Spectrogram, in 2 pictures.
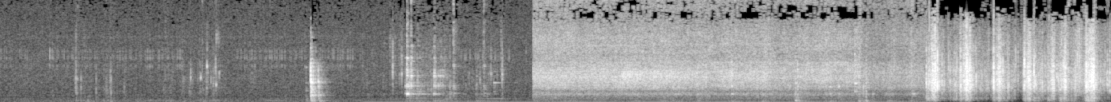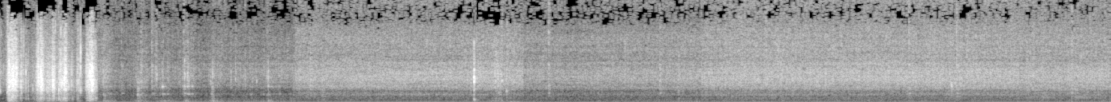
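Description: Light knocks and splashes of vegetable strips handled in a bowl of water. About seven seconds in, a sudden steady sizzle starts as julienned root-vegetable strips fry in a hot stainless steel pan. From about twelve to sixteen seconds in there is a run of sharp clatters as they are stirred and tossed, then the sizzle carries on.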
